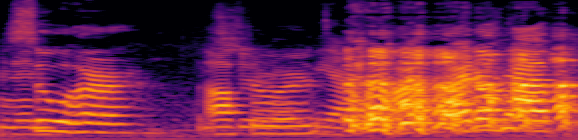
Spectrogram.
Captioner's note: laughs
